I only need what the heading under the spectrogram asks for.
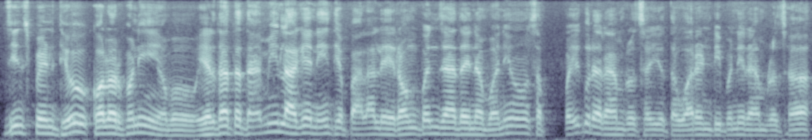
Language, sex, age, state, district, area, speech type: Nepali, male, 45-60, West Bengal, Kalimpong, rural, spontaneous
